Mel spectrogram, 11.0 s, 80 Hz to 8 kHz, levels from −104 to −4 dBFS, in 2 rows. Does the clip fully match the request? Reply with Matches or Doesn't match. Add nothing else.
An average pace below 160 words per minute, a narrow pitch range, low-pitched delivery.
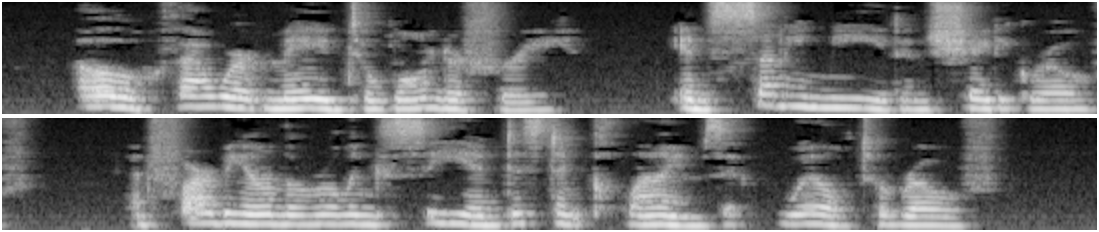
Doesn't match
